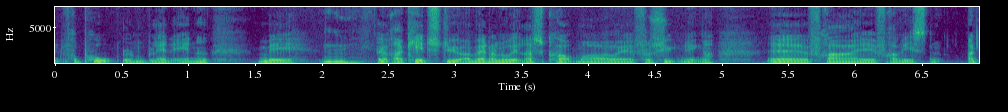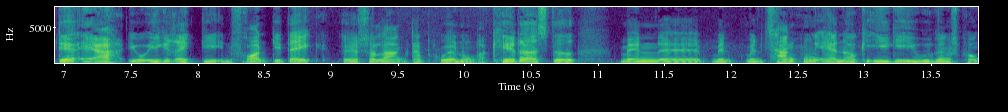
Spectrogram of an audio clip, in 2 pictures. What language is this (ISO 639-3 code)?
dan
